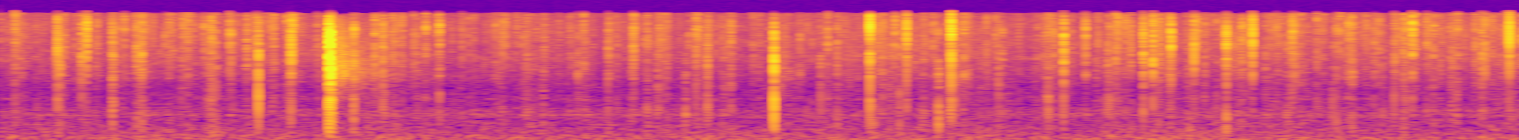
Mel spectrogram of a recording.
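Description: Wood fire crackling in a fireplace: faint, irregular sharp pops and ticks, the loudest just over a second and a half in, with another a little under four seconds in.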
